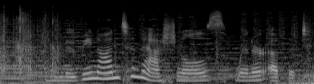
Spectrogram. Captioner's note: crowd applauds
